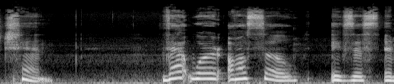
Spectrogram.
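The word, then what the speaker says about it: Qin: spoke briefly about the King Dynasty some people may correct me and say that it is pronounced as chin that word also exists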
